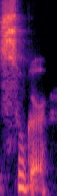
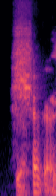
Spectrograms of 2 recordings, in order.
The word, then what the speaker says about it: sugar: but this word isn't sugar, isn't it? It isn't with an S, it's with a sh sound, sugar. Sugar.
